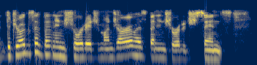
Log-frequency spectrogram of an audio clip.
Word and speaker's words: Mounjaro: And stop me if I'm mispronouncing these, but Mounjaro and Zepbound, is that correct? – Mounjaro and Zepbound.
